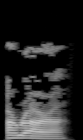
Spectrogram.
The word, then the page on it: arara: British English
